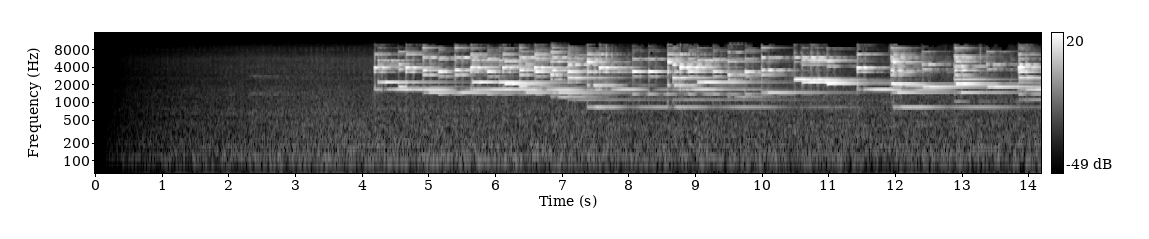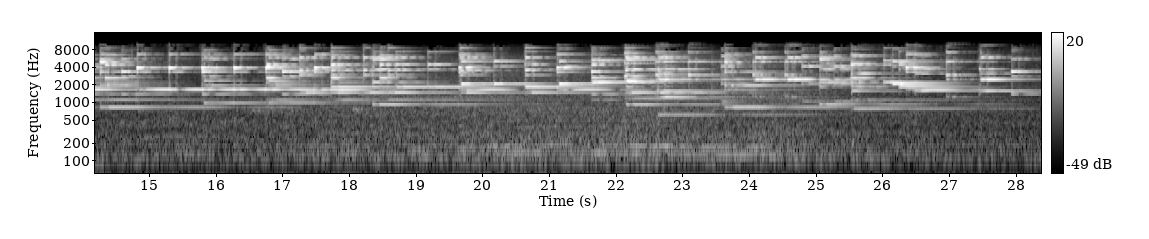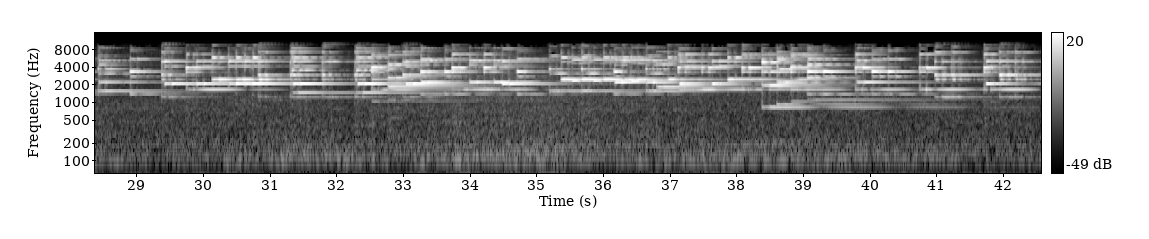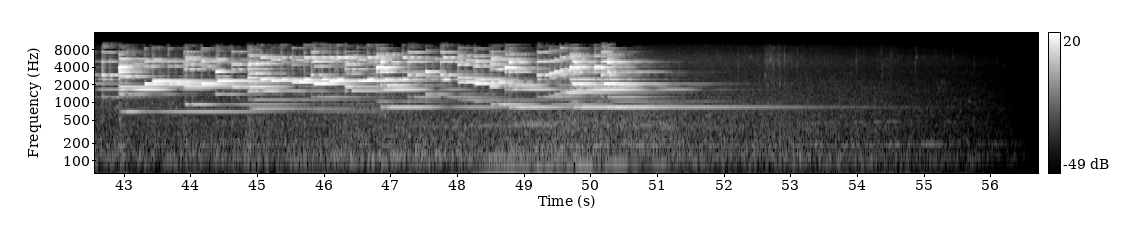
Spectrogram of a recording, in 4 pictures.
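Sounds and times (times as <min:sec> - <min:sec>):
carillon bells: 0:03.8 - 0:54.9.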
